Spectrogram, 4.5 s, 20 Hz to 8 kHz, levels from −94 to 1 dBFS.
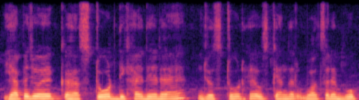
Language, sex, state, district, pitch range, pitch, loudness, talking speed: Hindi, male, Jharkhand, Sahebganj, 155-170 Hz, 165 Hz, -14 LUFS, 255 wpm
